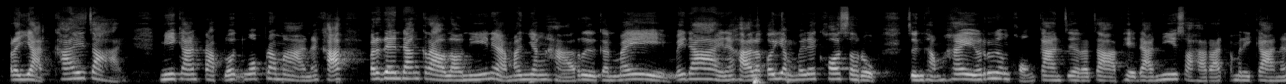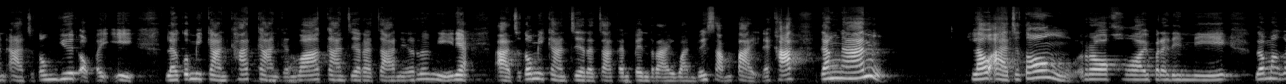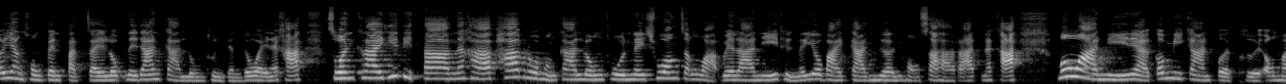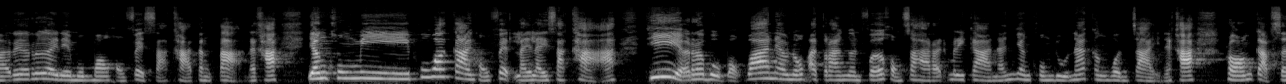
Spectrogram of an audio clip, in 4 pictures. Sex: female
